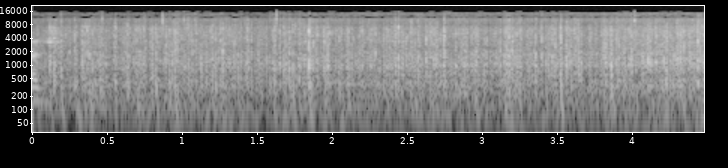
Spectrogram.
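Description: Steady rain falling on an umbrella held overhead: an even hiss with scattered drop ticks.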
